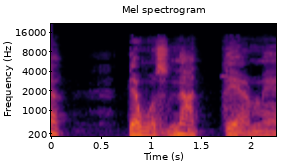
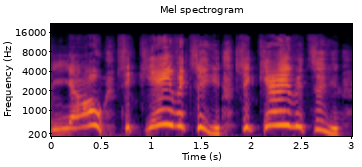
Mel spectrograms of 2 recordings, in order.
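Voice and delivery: much higher whiny accusation; whiny accusing girlfriend; 13 semitones higher than usual. Retold or imitated. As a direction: whine the accusation up high.

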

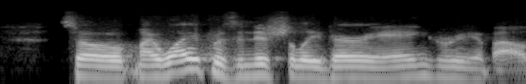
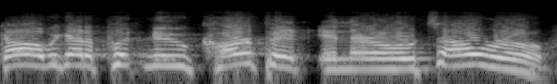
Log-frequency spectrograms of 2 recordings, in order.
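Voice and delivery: high, loud put-on holler; imitated high-pitched wife's yell; yelling at husband; 12 semitones higher, 5 dB louder than usual. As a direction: yell an order across the house. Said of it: "she yells at her husband".

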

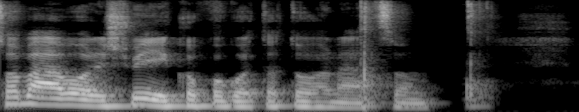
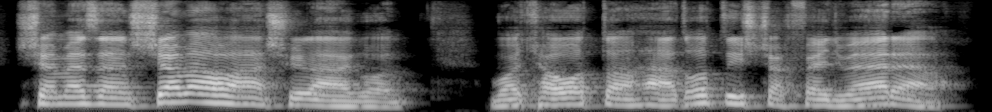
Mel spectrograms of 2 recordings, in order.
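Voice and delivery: raised, heated declaration; angry vow; 5 semitones higher, 6 dB louder than usual. A narrator's reading. Cecei swears enmity in this world and the next, angry vow. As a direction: keep the fury up, higher and louder. Cecei's furious tirade continues.

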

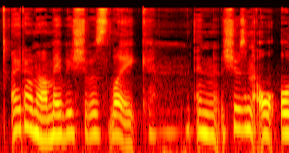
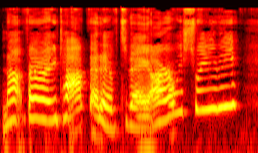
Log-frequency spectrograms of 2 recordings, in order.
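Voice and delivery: sugary, much higher mock-sweet voice; condescending cashier; 8 semitones higher, 3 dB louder than usual. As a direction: talk down to her like a child. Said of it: "then she goes".

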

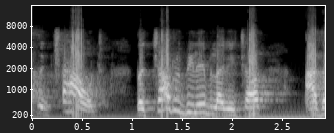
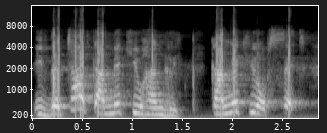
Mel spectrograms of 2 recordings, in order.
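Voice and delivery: normal talking voice

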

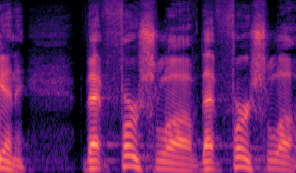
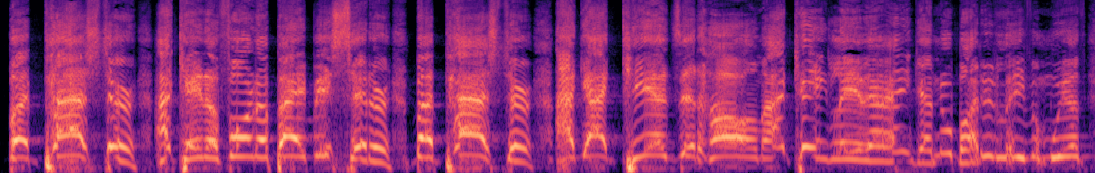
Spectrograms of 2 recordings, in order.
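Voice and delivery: high, loud mock complaints from the congregation; hammed-up objector pleading; whiny excuses; 13 semitones higher, 8 dB louder than usual. Pastor mocking churchgoers' excuses, loud and whiny. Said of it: "You say".

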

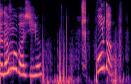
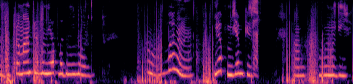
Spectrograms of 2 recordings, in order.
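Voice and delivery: normal talking voice

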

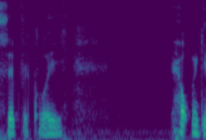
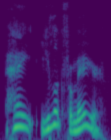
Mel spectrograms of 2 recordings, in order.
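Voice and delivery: higher, sweet grandmotherly voice; lightly voiced grandmother asking; old lady voice; 11 semitones higher than usual. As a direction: voice a kind older lady. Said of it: "she goes".

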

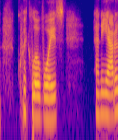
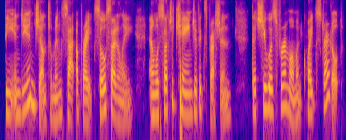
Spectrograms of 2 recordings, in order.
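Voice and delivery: ordinary delivery

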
